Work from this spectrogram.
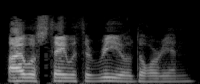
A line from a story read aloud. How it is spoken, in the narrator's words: he said sadly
